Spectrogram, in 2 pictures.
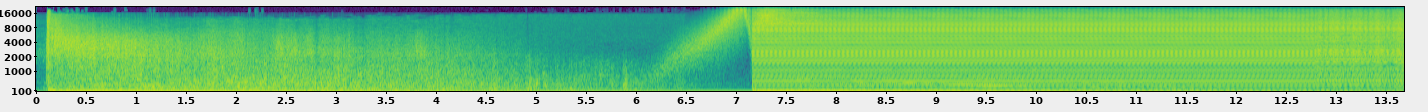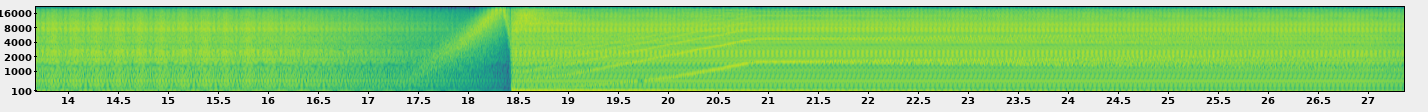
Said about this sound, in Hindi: सभी कमजोर दिल वालों से मेरी विनती है, कृपया वे डीजे सेटअप से दूर रहें। क्योंकि मेरे डीजे के घनघोर कड़कड़ाहट की आवाज को शायद आप सह नहीं सकेंगे।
